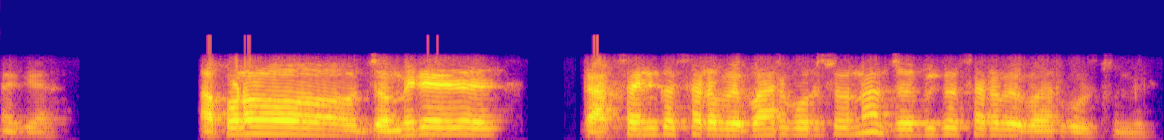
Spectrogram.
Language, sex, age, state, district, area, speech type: Odia, male, 30-45, Odisha, Dhenkanal, rural, conversation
